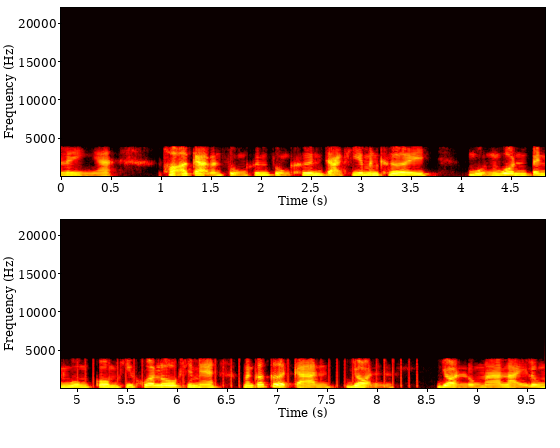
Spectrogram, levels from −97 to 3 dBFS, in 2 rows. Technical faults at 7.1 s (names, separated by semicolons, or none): iLBC codec; train of clicks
